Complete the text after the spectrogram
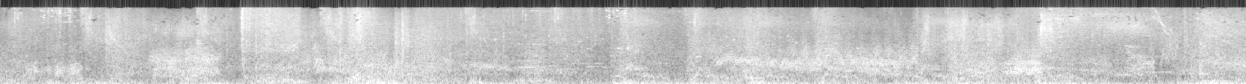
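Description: Magical energy blasts whoosh and crackle.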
